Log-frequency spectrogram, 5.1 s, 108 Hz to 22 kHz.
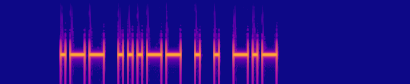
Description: Morse code, heard as a keyed tone, about 20 wpm, 700 Hz. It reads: W3EEK
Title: Call Signs Repeated 3x - 20wpm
